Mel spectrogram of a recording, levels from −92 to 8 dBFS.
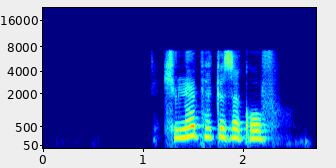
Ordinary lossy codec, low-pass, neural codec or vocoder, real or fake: none; 7.2 kHz; codec, 16 kHz, 1 kbps, FunCodec, trained on Chinese and English, 50 frames a second; fake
